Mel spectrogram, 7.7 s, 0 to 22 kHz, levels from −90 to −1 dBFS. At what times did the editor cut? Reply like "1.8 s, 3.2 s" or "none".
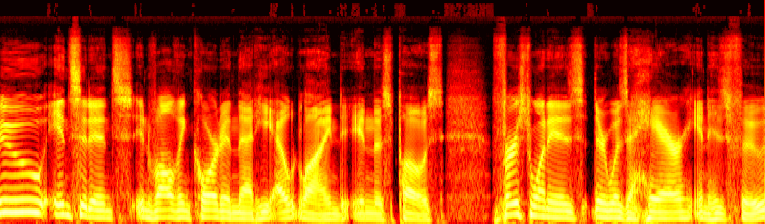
none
